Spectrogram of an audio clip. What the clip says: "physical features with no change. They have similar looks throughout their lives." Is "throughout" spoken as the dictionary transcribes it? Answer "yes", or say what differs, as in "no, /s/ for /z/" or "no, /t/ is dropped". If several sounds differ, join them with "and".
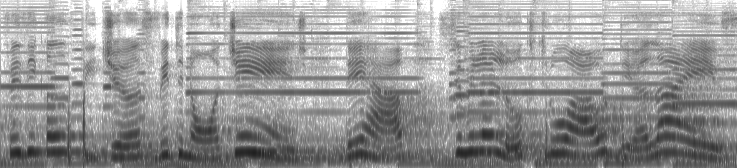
no, /t/ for /θ/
